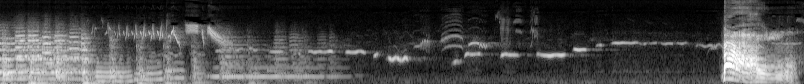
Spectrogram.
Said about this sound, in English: Ah, that whistling. I must get up.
